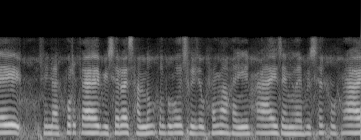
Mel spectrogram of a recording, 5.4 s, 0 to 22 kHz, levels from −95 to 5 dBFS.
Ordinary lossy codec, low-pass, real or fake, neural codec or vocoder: none; 7.2 kHz; fake; codec, 16 kHz, 1 kbps, FreqCodec, larger model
